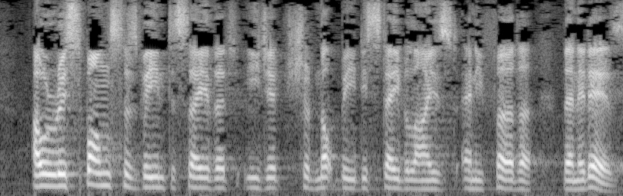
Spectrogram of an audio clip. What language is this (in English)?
English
